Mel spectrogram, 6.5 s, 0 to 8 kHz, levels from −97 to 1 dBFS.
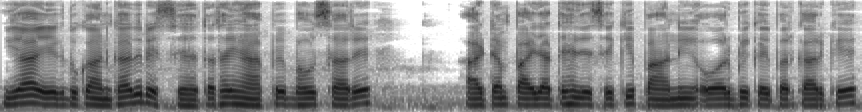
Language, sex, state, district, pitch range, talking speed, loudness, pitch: Hindi, male, Jharkhand, Ranchi, 125-135 Hz, 220 wpm, -14 LUFS, 130 Hz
